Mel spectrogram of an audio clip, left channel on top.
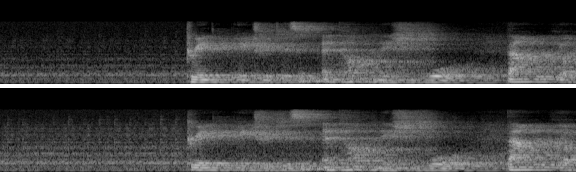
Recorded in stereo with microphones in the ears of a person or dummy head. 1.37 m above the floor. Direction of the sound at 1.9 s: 90° left.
